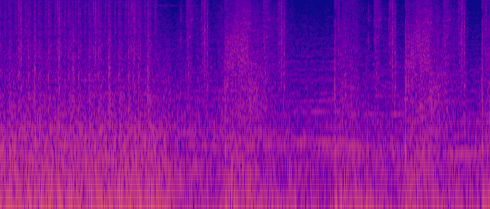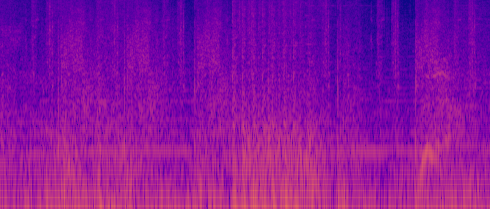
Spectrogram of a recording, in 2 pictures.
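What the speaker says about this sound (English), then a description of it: "Loving this shotgun." Shotgun blasts in Palworld, fired again and again in loud, dense bursts over a busy, continuous backdrop of game noise in a desert bounty fight.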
